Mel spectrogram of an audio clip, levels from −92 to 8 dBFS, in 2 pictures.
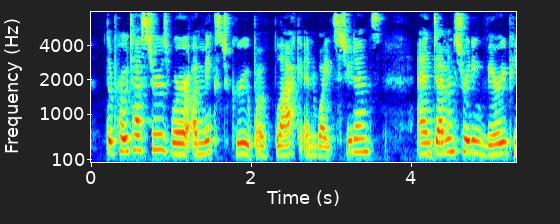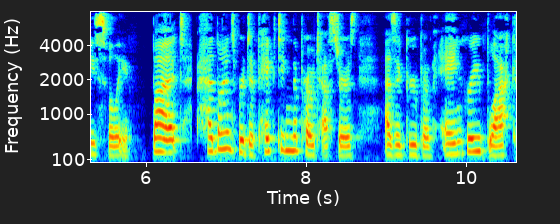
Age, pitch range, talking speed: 10-29, 205-290 Hz, 150 wpm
